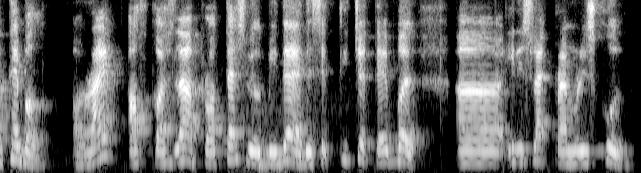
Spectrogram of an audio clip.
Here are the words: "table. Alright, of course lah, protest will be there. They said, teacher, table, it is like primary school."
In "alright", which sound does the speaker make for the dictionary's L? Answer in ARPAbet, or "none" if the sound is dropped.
L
